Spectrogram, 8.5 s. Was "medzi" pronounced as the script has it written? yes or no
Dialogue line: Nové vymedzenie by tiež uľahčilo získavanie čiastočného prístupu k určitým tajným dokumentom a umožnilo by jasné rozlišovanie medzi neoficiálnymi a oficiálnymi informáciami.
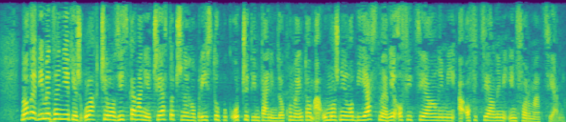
no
